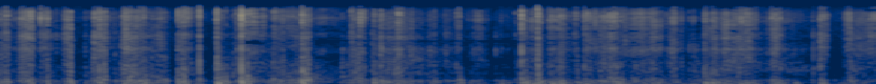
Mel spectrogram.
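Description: The textured woven surface of a wicker basket is scratched roughly and tapped, producing a dry, rapid run of rustling scrapes and short, dull knocks. The sound is mostly low and muffled, with quick bright crackles between strokes and little ring after each hit.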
